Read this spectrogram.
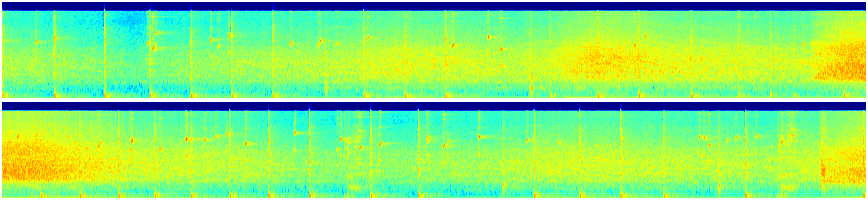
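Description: An arena crowd roars and swells.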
